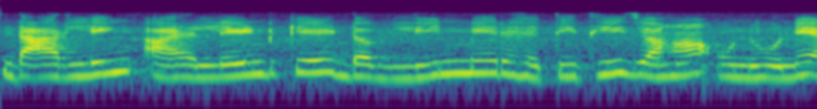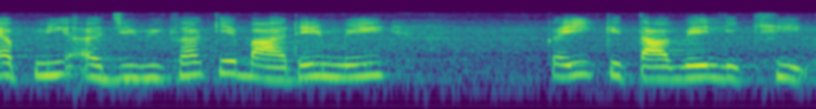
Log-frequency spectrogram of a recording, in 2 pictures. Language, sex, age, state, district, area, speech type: Hindi, female, 18-30, Madhya Pradesh, Harda, urban, read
